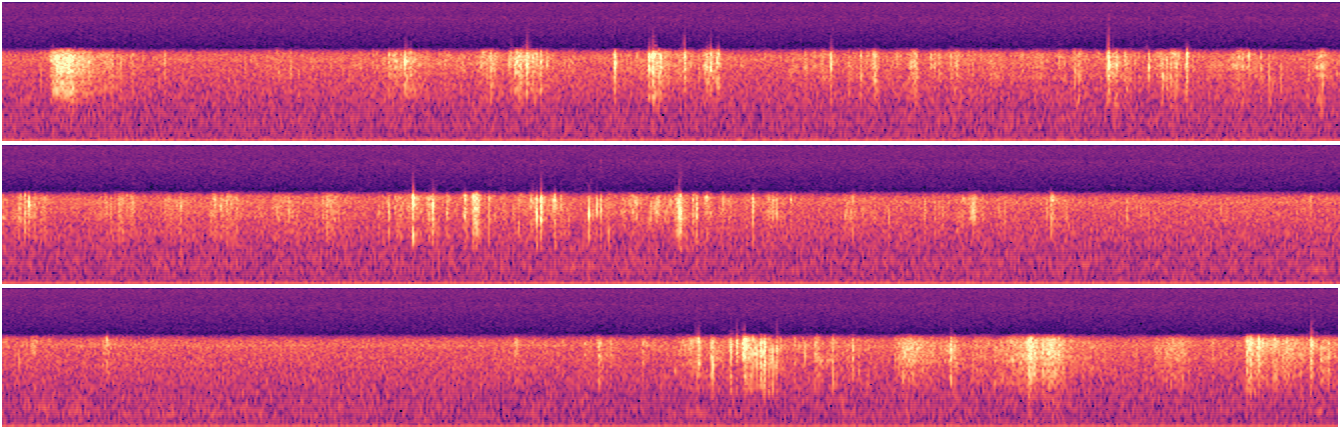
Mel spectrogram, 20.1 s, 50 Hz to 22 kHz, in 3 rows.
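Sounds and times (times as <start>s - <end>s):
faint hiss: 0.0s - 20.0s
dry leaf litter crackling: 1.4s - 12.1s, 16.7s - 20.0s.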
